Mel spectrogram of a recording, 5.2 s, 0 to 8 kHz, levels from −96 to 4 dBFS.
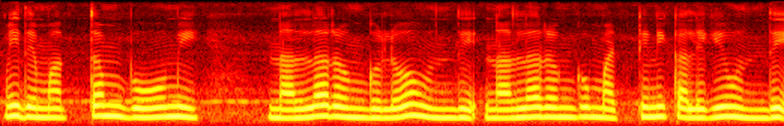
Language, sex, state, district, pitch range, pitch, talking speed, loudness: Telugu, female, Andhra Pradesh, Srikakulam, 210-235 Hz, 220 Hz, 125 wpm, -14 LUFS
